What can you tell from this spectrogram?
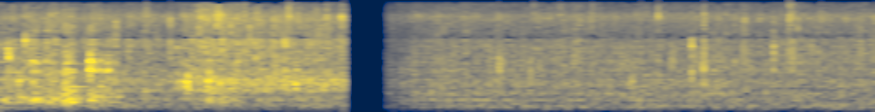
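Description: Sago-and-potato vadai deep-frying in hot oil in a pan: a dense crackling sizzle. It cuts out for a moment a little under two seconds in, then the sizzle carries on, steadier and slightly quieter.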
